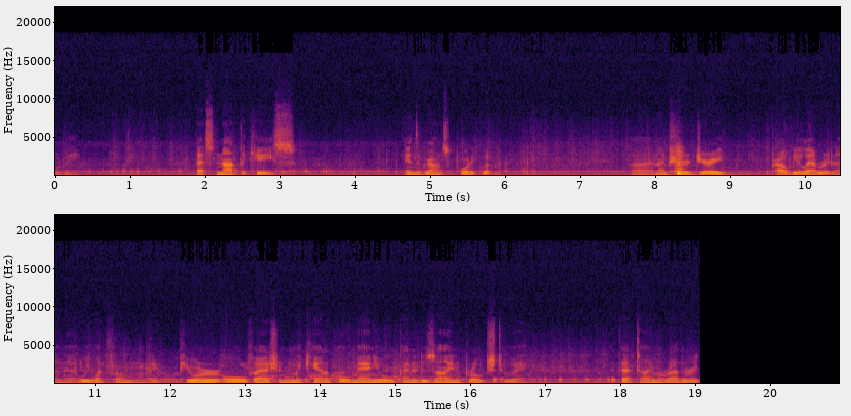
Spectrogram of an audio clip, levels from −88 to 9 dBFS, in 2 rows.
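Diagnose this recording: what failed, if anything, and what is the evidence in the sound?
Cut-off end at 19.06 s: the sound stops mid-event and falls straight to digital silence with no natural decay, holding that silence to the end. This points to the buffer or storage stage, where the final buffers were never written out, so the recording simply truncates.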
